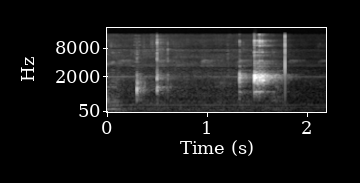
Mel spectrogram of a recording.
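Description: A glass jar and its lid clinking as the jar is opened and the lid set down on a table: a few light clicks, then a louder clink with a short ring about one and a half seconds in.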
